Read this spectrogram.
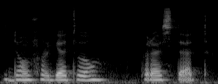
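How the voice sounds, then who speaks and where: A woman hosting a crochet tutorial, talking in a calm, low, relaxed voice that slips into soft whispers. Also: slow pace, vocal fry, slightly rough.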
